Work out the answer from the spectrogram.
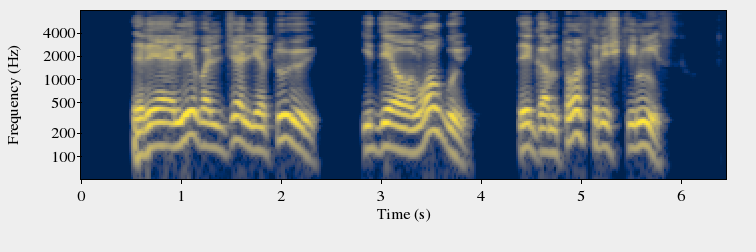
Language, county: Lithuanian, Vilnius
